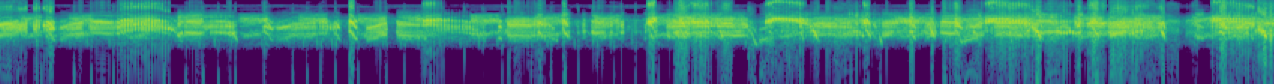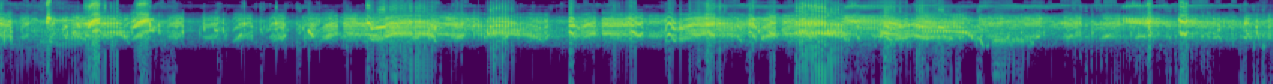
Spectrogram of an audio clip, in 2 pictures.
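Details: Courtship calls of swiftlets mixed with chick calls, a lure for a swiftlet house. Long stretch of dense, high, rasping twitters punctuated by quick clicks.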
